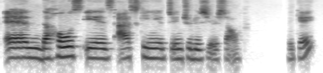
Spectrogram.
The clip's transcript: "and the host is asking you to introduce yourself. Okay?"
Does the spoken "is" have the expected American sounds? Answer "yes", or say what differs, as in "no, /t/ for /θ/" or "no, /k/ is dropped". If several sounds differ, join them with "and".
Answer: yes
